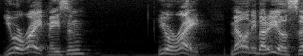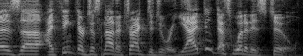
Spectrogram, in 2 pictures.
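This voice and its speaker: A man's voice: high voice, big pitch swings, brisk, creaky, sharp tone, breathy edge. A man commenting live on a dating show clip, joking and repeating himself as he reads out viewer comments. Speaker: streamer reacting to a dating show. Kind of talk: live stream reaction commentary.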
